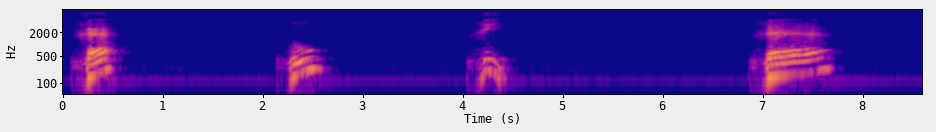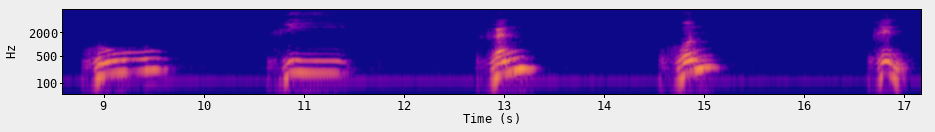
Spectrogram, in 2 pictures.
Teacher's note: se prononce au niveau du haut de la gorge au fond du palais la langue recule vers cette zone du fond du palais pour rétrécir le passage de l'air c'est l'équivalent de r du français tel que dans les mots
